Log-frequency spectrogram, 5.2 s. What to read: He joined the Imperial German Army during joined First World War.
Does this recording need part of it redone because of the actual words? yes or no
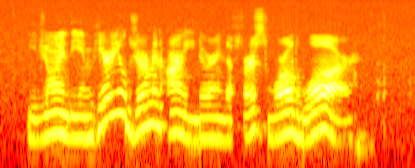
yes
